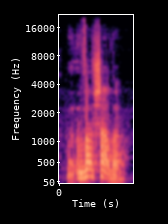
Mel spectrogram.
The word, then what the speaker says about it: Warszawa: In English, it's Warsaw. Warsaw, Yeah. okay. No, I want the real name. Warszawa. Varsavia. Warszawa. Okay. More, Warszawa more close to Italian way that it's Varsavia.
